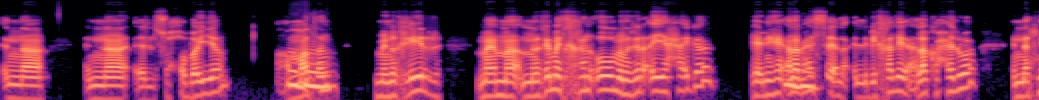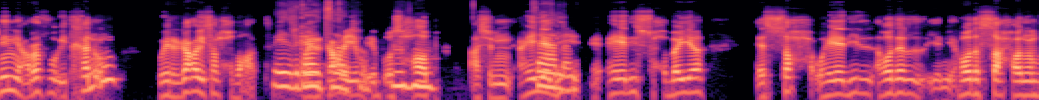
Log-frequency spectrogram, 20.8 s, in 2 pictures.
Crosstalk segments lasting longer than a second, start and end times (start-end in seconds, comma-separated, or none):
13.3-14.7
